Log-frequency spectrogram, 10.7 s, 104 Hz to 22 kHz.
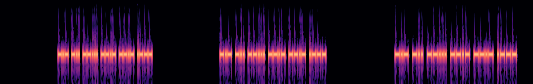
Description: Morse code, heard as a keyed tone, about 45 wpm, 700 Hz. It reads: KD7QQJ KD7QQJ KD7QQJ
